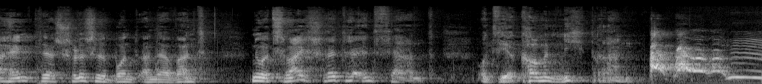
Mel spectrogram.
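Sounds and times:
speech: 0.0s - 7.4s
dog whining yelp: 6.5s - 7.5s.

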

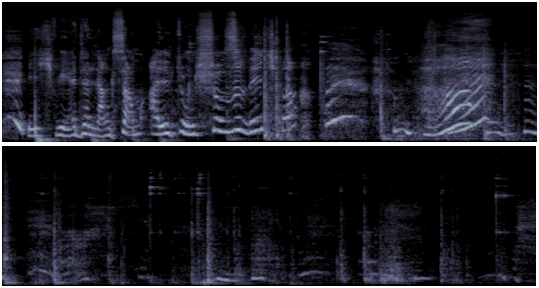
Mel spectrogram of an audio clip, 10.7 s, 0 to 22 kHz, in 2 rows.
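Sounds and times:
speech: 0.2s - 5.4s
glass jars clinking as they are handled: 6.8s - 8.8s, 9.7s - 10.6s.

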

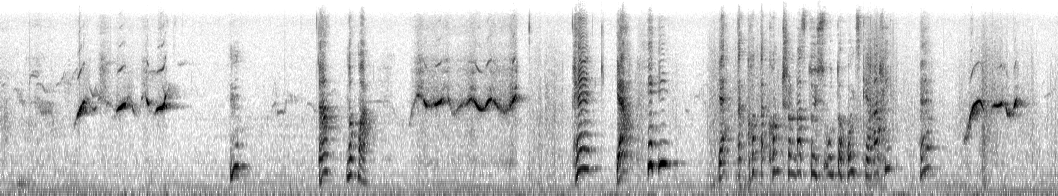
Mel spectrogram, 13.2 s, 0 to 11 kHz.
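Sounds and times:
person whistling softly: 0.9s - 2.3s, 5.1s - 6.6s, 12.0s - 12.9s
person speaking: 7.1s - 12.0s.

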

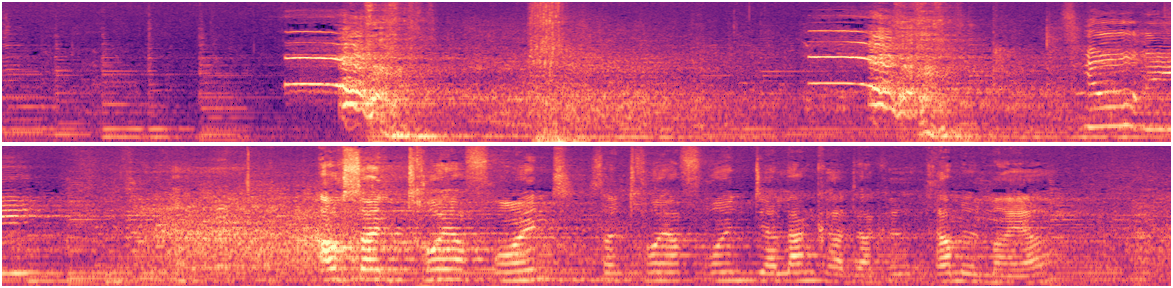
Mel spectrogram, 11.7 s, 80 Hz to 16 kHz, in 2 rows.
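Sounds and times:
horse whinnying: 1.4s - 3.1s, 4.0s - 5.0s
horse snorting: 1.7s - 3.2s
laughter: 1.7s - 5.4s, 6.2s - 9.0s, 11.3s - 11.6s
speech: 7.4s - 11.3s.

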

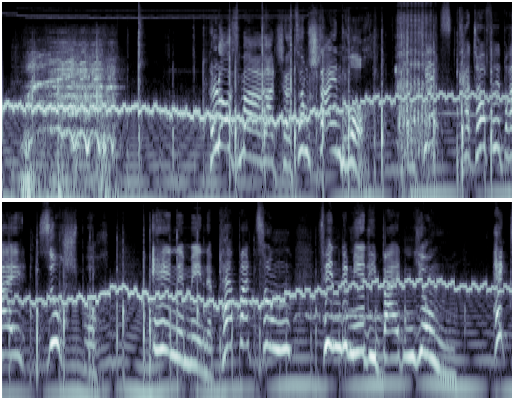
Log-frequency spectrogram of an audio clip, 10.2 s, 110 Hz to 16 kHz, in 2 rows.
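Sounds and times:
horse neighing: 0.1s - 1.2s, 3.9s - 4.7s
speech: 2.1s - 10.1s.

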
